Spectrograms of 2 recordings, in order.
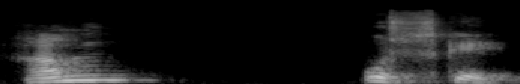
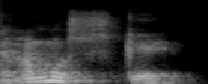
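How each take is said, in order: First: Ham and uske are said as separate words. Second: The m of ham joins onto uske. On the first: "पहला शब्द हम है, दूसरा उसके" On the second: "माँ पे ऊ की मात्रा लग जाएगी"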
